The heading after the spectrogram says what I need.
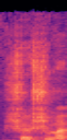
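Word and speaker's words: Tsushima: ठीक है, जापान सागर के पश्चिमी तट पे जाकर सुषमा करंट, टी साइलेंट है इसका। सुषमा, ठीक है, सुषमा करंट है।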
